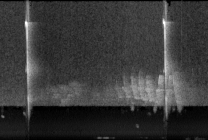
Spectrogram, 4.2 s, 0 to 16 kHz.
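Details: Wild chipmunk calling, said to stand up and call ever faster; here two sharp, very high chirps that sweep steeply downward, about 2.7 seconds apart, over a steady high hiss with a few faint low thumps.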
